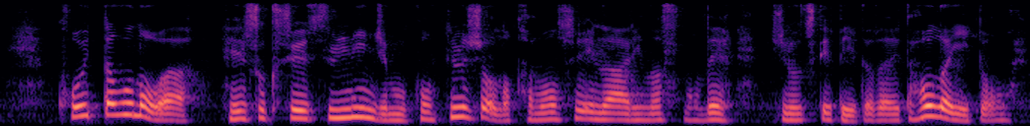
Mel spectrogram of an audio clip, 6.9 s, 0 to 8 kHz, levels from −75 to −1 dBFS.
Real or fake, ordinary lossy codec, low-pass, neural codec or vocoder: fake; AAC, 48 kbps; 7.2 kHz; autoencoder, 22.05 kHz, a latent of 192 numbers a frame, VITS, trained on one speaker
